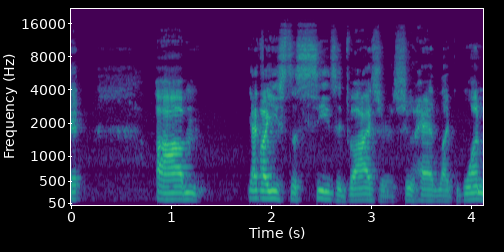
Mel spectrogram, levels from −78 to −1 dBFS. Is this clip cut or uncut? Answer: cut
